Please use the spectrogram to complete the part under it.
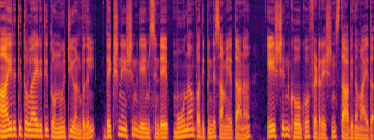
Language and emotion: Malayalam, neutral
